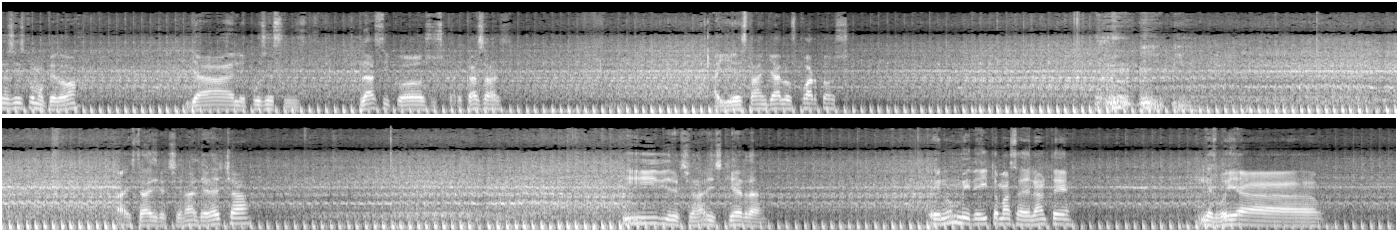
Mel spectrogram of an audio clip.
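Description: A motorcycle engine idles steadily nearby.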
